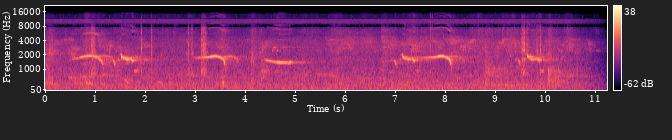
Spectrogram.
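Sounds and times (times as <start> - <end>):
orioles singing: 0.0 - 11.2.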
